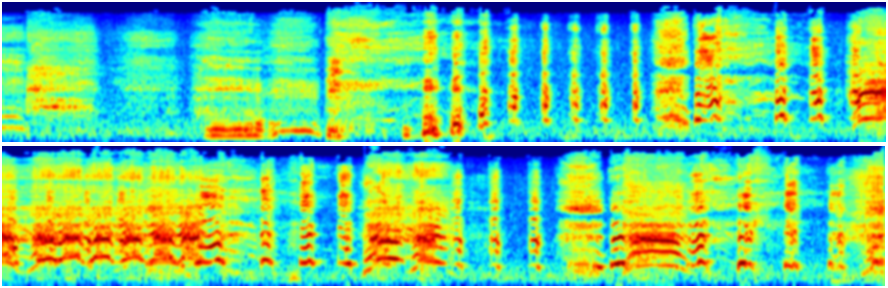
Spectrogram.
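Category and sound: vocal imitation, imitated crow cawing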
